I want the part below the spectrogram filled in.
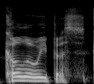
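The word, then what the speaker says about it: Choloepus: with choliopus oh coloipas coloipus rhymes with Bocephus okay that's a good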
